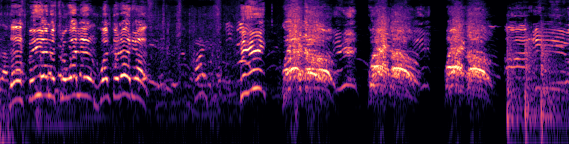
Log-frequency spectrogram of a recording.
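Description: A crowd of young men chants and shouts loudly outdoors.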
